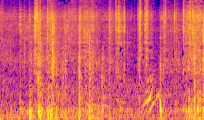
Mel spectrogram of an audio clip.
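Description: Plastic pet-treat pouch crinkling and rustling as it is handled, a run of irregular clicks and crackles.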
